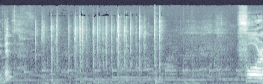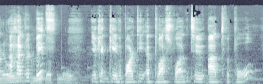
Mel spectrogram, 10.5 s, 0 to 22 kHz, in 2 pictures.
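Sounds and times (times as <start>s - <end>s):
speech: 0.0s - 0.5s, 4.9s - 10.4s
rapid typing on a computer keyboard writing a chat message: 0.7s - 3.3s.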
